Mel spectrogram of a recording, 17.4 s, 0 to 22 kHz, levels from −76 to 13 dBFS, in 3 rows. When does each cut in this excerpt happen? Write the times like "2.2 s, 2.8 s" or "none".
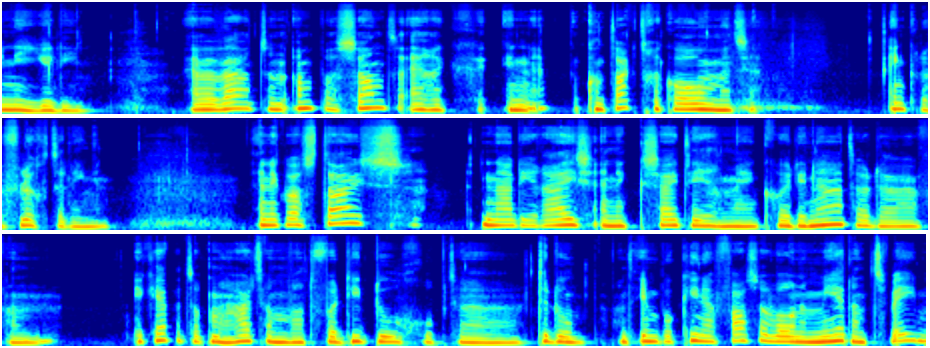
15.3 s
